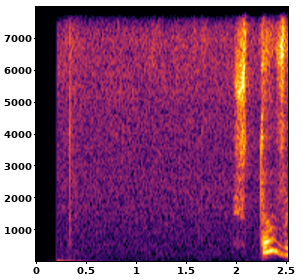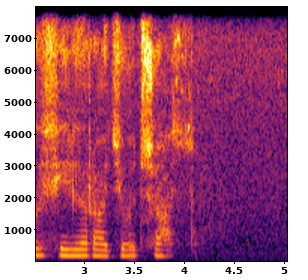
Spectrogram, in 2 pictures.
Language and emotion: Russian, sad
